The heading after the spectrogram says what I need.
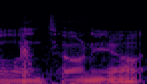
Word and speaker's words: Colantonio: I'm just waiting to hear his name actually pronounced by somebody, and it's totally not that. It's like Colantonio.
